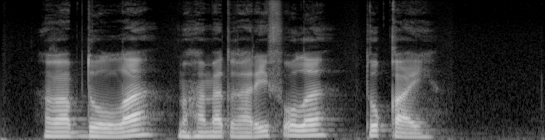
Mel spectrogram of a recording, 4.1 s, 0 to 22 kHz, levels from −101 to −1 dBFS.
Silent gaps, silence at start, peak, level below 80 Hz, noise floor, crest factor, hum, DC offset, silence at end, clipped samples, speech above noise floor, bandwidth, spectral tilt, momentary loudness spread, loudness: none; 0 s; -8 dBFS; -64 dBFS; -68 dBFS; 18 dB; none; under 0.1%; 0.85 s; under 0.1%; 43 dB; over 20 kHz; -7 dB/octave; 10 LU; -26 LUFS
